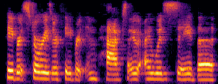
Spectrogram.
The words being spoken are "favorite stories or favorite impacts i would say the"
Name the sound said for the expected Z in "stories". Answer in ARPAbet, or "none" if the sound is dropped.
Z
